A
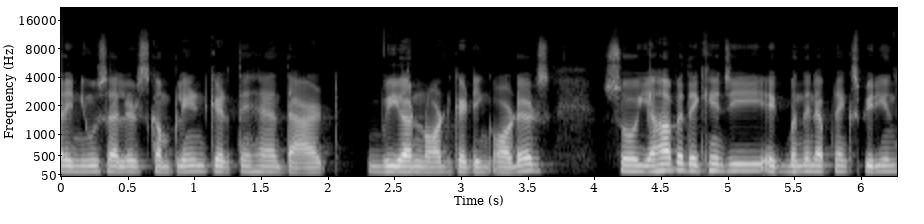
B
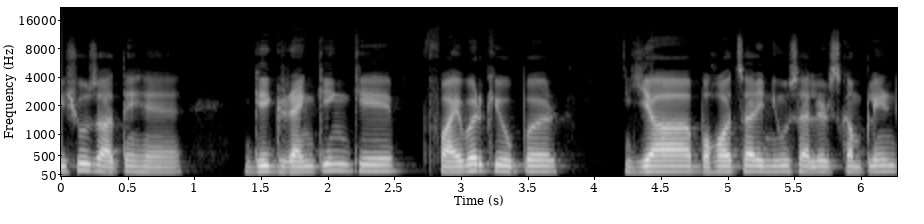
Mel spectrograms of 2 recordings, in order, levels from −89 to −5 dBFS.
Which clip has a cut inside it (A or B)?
A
